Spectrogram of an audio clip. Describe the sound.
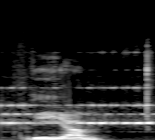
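A mobile phone rings with a steady, high electronic tone that holds through the whole moment, while a man's voice briefly speaks over it.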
